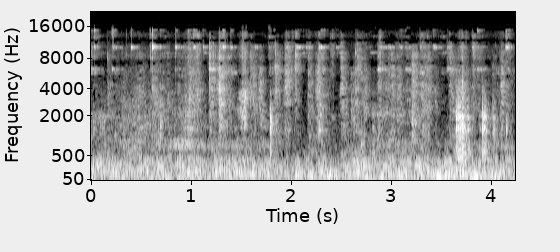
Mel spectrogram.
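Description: Near silence: faint room tone with a few soft taps from paint cups being handled and stirred.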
